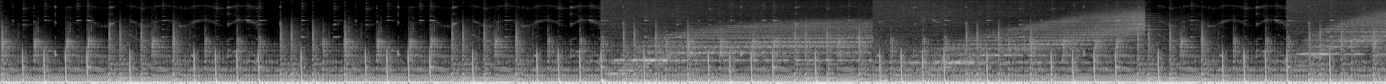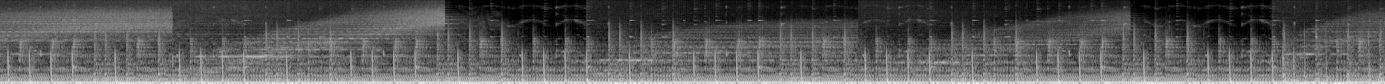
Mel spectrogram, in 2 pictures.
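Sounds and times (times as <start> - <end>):
electronic music: 0.0 - 27.7.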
